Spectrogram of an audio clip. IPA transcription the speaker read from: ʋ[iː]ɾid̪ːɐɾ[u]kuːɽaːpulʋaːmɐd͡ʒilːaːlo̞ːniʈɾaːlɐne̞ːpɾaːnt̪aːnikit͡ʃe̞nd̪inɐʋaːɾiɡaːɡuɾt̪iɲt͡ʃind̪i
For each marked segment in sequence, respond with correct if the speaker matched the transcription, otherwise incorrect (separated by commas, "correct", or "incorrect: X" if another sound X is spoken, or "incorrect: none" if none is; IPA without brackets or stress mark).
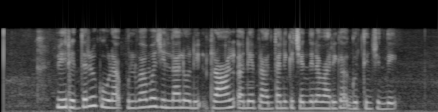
correct, incorrect: uː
